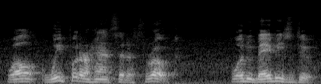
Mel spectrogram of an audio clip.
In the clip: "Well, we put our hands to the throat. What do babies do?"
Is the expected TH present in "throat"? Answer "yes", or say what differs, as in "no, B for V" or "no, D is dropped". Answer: yes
